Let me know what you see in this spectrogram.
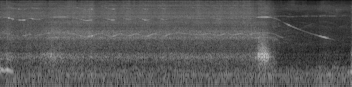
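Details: Steady high-pitched whine of a dental high-speed handpiece cutting a canine PFM crown preparation on a teaching model during student critique, then winding down.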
